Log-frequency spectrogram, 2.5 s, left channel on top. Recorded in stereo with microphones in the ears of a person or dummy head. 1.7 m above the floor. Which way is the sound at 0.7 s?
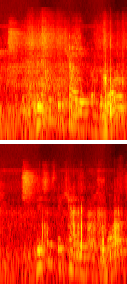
20° left (ahead or behind).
